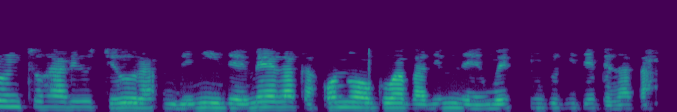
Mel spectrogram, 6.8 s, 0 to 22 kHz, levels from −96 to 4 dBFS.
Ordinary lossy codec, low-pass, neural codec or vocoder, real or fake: none; 3.6 kHz; none; real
